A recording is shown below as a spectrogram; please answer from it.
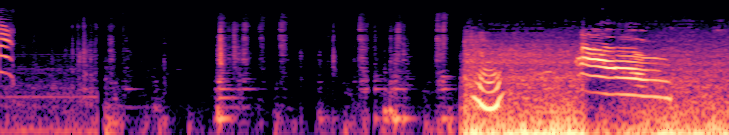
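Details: Pet cat in a home giving a short rising-falling mew followed by a longer, descending meow, over a steady low hum and scattered soft knocks and voices before it.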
